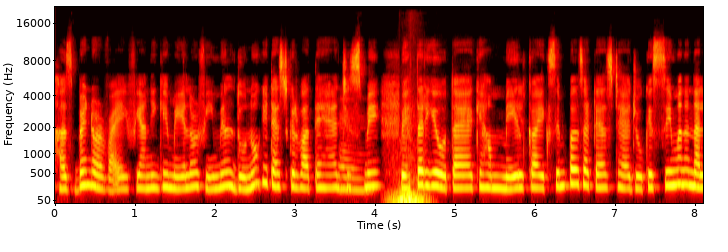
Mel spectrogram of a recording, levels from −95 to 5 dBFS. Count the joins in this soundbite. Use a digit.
1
